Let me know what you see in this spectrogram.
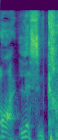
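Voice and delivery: word landed with heavy weight. Showing how a line sounds when Karl Urban says it: Karl Urban impression. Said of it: "Carl Urban".

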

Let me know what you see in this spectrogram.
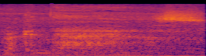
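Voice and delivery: soft, unvoiced whispered echo.

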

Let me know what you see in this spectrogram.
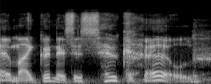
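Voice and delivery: very slow, drawn-out, high put-on posh accent. Joking that English people complain about weather in style: put-on posh accent. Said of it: "with a posh accent".

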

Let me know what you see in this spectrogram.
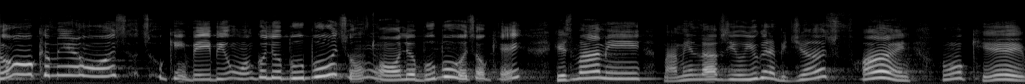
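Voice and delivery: tender, high, soothing, comforting motherly voice. Acting out how moms soothe a hurt child: imitating a comforting mom. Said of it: "She is moved to compassion for her children".

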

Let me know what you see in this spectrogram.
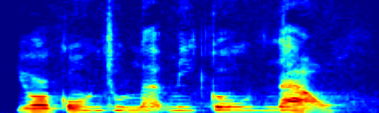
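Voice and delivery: rough, coarse, demanding tone allowing no refusal. A man speaks to a frightened woman before fleeing into the night; coarse demanding voice. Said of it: "he demanded in a coarse voice".

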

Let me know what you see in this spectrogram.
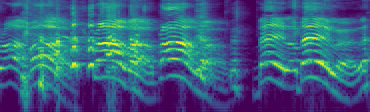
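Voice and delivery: laughing, high, loud cheering.

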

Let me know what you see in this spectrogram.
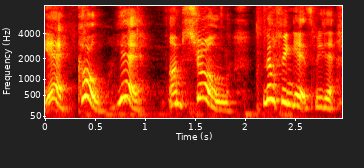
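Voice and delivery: high, loud, breezy mock bravado, unbothered.

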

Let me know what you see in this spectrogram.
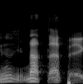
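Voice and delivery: soft mumble under the breath. Voicing a character climbing out of a hole, mumbled under breath. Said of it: "I would mumble under my breath".

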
